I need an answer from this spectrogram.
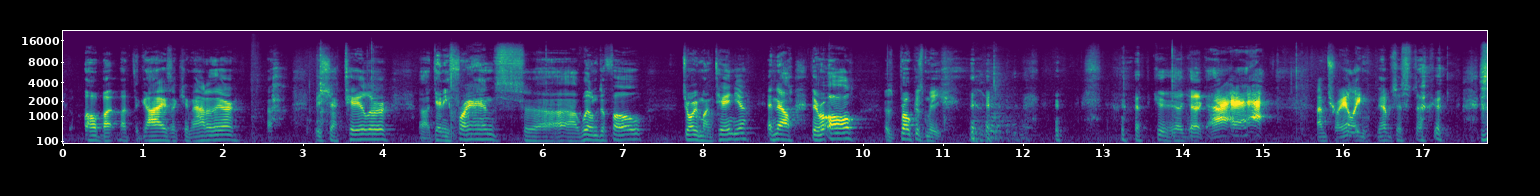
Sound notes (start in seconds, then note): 11.4 audience laughing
